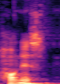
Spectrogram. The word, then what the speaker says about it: honest: It's like just so genuinely honest. No, you don't pronounce the H.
